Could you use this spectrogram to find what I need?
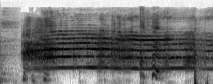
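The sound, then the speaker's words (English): A loud, sustained human scream rings out for about two seconds, high-pitched and strained with a steady tone, cutting off abruptly near the end; no talking accompanies it. “The sound of that scream.”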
